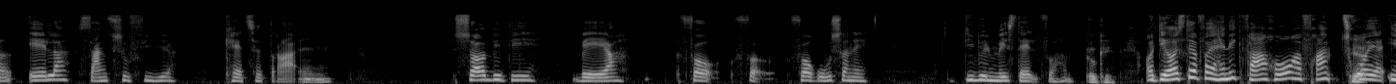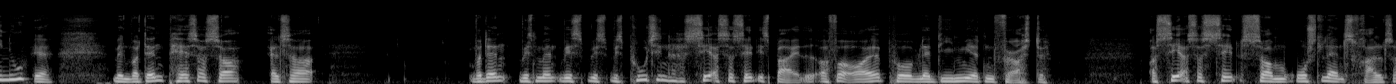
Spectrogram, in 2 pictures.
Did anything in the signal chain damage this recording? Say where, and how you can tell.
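No, nothing in the signal chain damaged this audio.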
